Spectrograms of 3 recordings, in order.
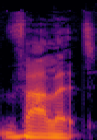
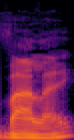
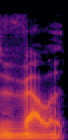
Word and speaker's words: valet: and that is pronounced valet not valet it's pronounced valet with a t and the ladies Maids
